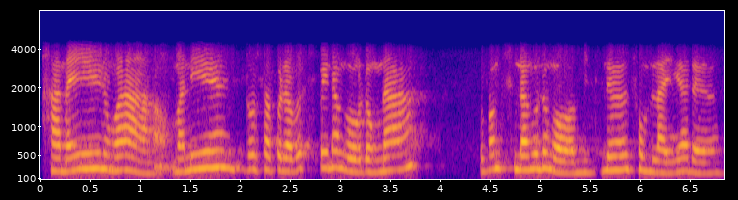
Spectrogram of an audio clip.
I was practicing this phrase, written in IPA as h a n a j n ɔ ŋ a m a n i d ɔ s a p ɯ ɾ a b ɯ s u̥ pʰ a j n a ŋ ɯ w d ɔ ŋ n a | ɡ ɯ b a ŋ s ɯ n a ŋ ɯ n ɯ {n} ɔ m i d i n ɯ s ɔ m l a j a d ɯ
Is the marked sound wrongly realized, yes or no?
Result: yes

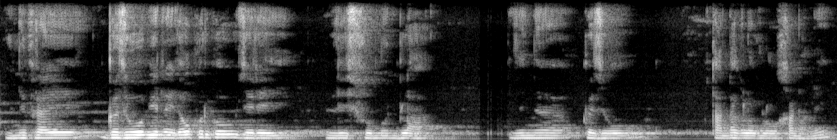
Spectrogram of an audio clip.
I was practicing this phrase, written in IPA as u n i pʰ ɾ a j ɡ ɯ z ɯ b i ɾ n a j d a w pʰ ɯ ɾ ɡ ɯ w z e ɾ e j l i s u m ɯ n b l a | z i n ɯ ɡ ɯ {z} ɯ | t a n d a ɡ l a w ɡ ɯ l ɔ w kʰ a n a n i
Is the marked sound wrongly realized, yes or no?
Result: no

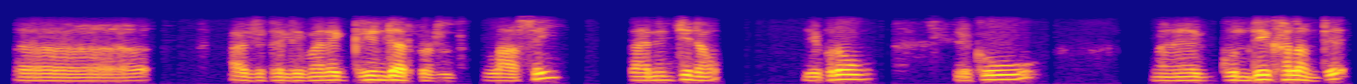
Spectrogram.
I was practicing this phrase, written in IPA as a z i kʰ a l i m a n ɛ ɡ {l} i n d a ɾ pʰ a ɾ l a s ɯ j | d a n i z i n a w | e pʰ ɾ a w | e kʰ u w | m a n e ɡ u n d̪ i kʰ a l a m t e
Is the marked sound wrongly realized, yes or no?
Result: yes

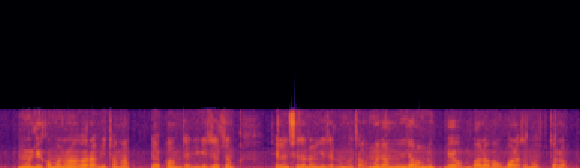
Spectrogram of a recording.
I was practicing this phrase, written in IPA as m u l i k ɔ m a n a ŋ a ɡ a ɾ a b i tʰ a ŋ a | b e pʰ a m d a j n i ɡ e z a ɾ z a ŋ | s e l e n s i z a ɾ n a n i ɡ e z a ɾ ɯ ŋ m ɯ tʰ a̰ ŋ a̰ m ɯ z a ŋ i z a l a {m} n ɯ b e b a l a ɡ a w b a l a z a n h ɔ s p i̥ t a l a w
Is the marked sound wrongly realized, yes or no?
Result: yes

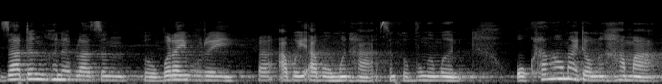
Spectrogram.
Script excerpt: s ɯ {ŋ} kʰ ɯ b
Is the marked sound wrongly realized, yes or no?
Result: no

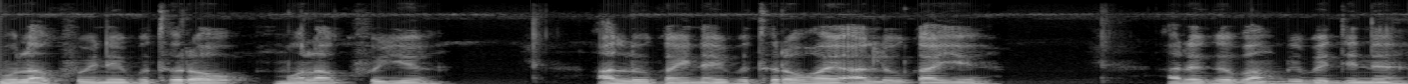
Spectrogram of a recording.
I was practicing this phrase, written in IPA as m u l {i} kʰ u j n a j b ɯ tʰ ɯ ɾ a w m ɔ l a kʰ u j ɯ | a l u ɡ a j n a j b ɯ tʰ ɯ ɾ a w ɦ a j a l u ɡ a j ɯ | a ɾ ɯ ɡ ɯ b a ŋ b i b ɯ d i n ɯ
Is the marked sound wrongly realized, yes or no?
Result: yes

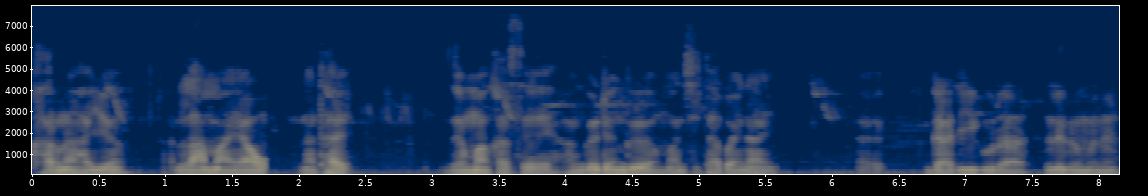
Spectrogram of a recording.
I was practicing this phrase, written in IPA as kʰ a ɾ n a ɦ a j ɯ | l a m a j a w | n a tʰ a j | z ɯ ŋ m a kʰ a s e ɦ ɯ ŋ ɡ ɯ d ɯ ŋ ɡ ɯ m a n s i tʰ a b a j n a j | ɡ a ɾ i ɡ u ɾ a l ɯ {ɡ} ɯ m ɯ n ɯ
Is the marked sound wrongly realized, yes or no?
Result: no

